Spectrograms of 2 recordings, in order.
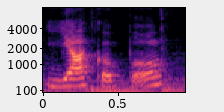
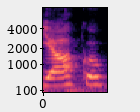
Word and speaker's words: Jacopo: started recording this and apparently his name is pronounced yakupo so sorry that any yakop was out there we didn't mean anything by it we just saw his name and we were like it came naturally it did it did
